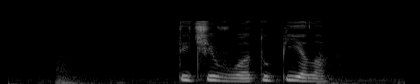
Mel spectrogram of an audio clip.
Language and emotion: Russian, angry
